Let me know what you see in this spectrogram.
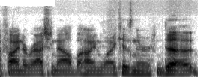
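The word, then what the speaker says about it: Knizner: Like, if you want to be called Kisner, you can't put the N there. Like, this is just how letters work. It is very confusing, but it is Kisner.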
